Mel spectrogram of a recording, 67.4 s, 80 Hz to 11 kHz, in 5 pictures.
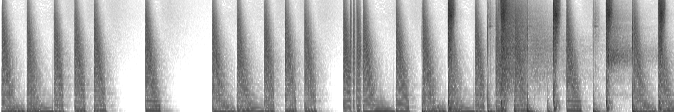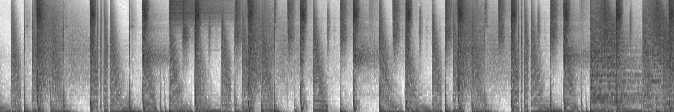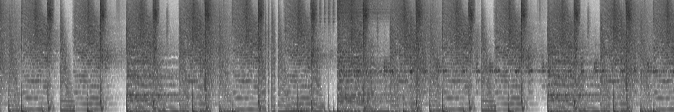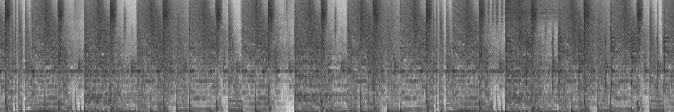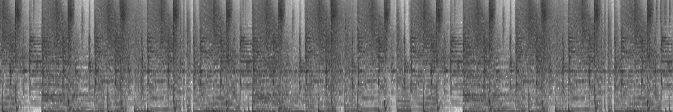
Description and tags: Retro Funk 20.03.2022 1714
Made with Launchpad for iOS. Intended for use in games or videos.
loops, loop, DJ, game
